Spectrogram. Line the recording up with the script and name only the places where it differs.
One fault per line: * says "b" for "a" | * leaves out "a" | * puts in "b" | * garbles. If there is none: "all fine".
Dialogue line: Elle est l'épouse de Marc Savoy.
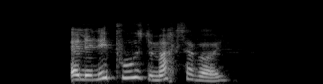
all fine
